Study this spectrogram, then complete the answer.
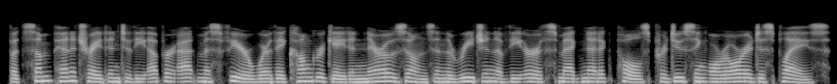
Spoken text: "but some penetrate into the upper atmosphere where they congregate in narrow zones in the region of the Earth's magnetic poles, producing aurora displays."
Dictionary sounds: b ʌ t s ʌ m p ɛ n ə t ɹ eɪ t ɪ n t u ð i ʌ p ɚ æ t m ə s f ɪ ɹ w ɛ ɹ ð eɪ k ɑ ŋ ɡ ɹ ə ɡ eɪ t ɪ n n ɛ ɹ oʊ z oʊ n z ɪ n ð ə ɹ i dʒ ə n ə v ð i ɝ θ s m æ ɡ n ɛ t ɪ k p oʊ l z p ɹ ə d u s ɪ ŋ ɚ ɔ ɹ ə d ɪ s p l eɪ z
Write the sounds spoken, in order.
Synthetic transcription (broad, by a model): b ʌ t s ʌ m p ɛ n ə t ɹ eɪ t ɪ n t u ð i ʌ p ɚ æ t m ə s f ɪ ɹ w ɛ ɹ ð eɪ k ɑ ŋ ɡ ɹ ə ɡ eɪ t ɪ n n ɛ ɹ oʊ z oʊ n z ɪ n ð ə ɹ i dʒ ə n ə v ð i ɝ θ s m æ ɡ n ɛ t ɪ k p oʊ l z p ɹ ə d u s ɪ ŋ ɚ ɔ ɹ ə d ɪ s p l eɪ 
